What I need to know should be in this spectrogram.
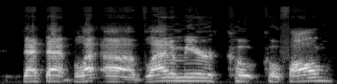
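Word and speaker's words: Coufal: that uh vladimir ko ko fal ko fall is how you pronounce it sue follow the defender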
